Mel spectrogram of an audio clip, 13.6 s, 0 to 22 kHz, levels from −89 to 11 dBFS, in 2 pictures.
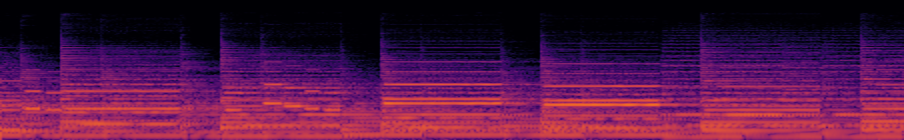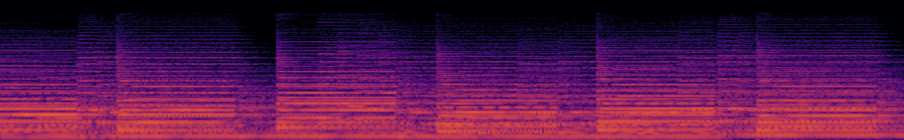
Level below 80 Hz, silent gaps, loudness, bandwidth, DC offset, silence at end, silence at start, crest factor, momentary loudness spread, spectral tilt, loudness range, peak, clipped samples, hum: -42 dBFS; none; -28 LUFS; 16 kHz; under 0.1%; 0 s; 0 s; 14 dB; 7 LU; -6 dB/octave; 4 LU; -14 dBFS; under 0.1%; none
